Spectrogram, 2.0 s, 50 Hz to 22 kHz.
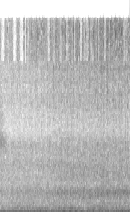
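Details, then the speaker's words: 1966 Chrysler New Yorker V8 first run after 18 years parked, at steady idle with hydraulic lifters tapping while they fill; a faint uneven beat means an occasional misfire, which the owner suspects comes from the old ignition leads. "Plenty of condensation, obviously. Bit of a flat one every now and again. I'm not surprised with them leads."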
